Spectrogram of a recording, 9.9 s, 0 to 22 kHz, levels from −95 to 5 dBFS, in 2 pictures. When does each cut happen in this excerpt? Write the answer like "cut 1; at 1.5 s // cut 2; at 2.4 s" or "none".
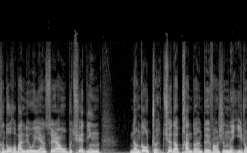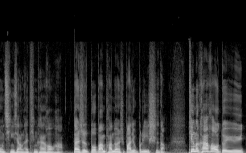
none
